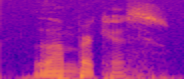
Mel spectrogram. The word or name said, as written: Lumbricus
